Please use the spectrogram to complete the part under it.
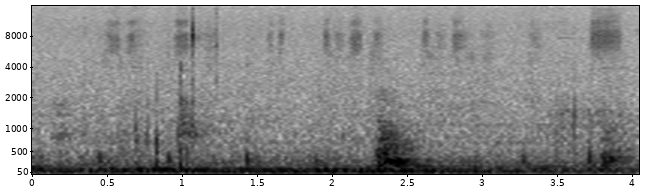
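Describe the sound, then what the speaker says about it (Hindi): Soft pen or chalk strokes scratch quietly through a low steady background hum as notes are written during a maths lesson, with faint brief scrapes and a slightly louder stroke midway. "हम शॉर्ट में लिख देते हैं इसको"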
